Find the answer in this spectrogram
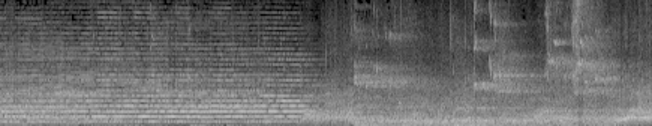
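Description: Live basketball game in a large arena hall: a steady horn-like tone sounds for about the first four seconds, then stops. After that comes crowd noise with ball bounces and short high squeaks on the court.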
